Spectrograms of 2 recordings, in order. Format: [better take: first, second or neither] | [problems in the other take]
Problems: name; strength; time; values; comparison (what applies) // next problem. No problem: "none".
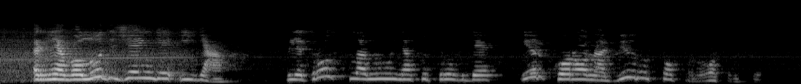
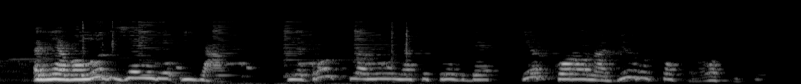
first | noise reduction (classical method WPE with log-MMSE)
